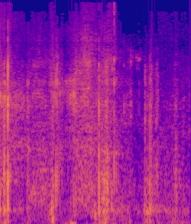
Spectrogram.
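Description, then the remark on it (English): Crisp, crunchy chewing from an ASMR eating video, with a series of sharp bites and crackles in an uneven rhythm and no one speaking. “Why is it all crunchy?”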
